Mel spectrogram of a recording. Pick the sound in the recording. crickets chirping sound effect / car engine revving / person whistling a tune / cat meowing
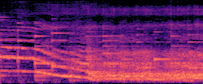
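cat meowing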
